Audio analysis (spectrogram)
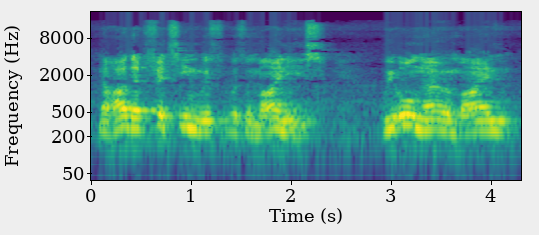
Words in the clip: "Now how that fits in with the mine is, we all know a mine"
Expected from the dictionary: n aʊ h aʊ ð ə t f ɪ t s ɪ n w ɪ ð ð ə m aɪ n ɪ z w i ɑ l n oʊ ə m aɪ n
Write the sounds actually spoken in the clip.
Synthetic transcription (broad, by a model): n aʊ h aʊ ð ə t f ɪ t s ɪ n w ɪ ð ð ə m aɪ n ɪ z w i ɑ l n oʊ ə m aɪ n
